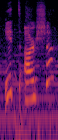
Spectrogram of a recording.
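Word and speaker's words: itasha: Itarsha is how it's pronounced.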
